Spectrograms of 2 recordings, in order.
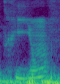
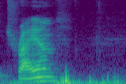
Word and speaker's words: Triumph: On a le tout début de Triumph, que les Français vont prononcer Triomphe, mais en vrai ça se dit Triumph.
